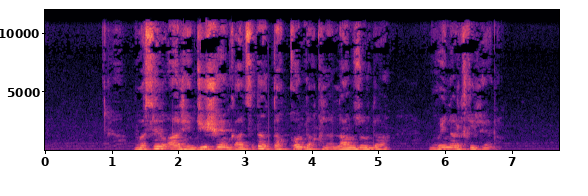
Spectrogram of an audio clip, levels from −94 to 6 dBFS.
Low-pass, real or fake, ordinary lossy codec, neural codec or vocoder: 10.8 kHz; real; AAC, 64 kbps; none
